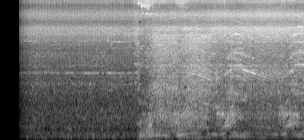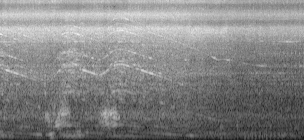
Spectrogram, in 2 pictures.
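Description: Maruti Suzuki Wagon R petrol engine running under the hood: steady idle at first, then revved up and down in repeated blips about once a second, each with a whine rising and falling in pitch, before settling back toward idle near the end.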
